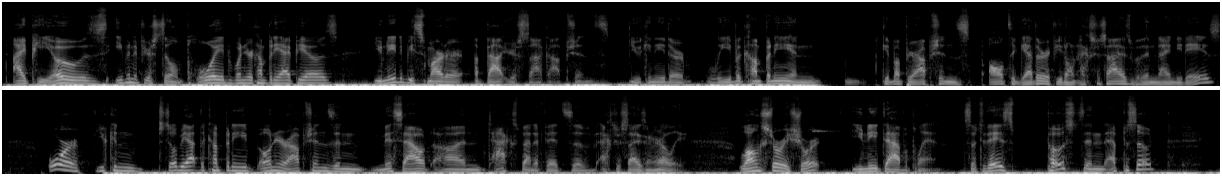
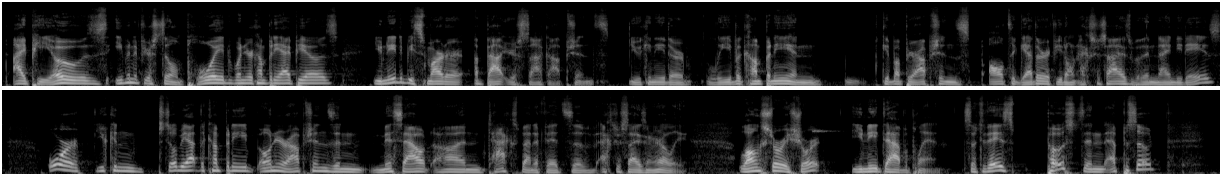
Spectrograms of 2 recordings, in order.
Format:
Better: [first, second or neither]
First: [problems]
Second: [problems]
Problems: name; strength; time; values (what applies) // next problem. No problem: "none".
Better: second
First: low rumble; faint; until 8 s and from 13 s on; 25 dB below the speech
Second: none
